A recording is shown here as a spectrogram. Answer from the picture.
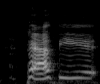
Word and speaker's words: Pathy: Pathy, as in walking on a path.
